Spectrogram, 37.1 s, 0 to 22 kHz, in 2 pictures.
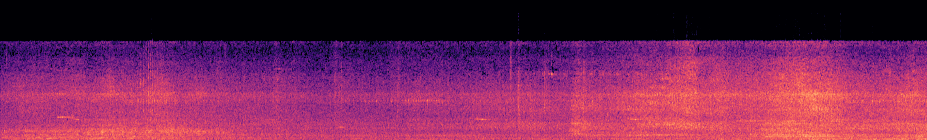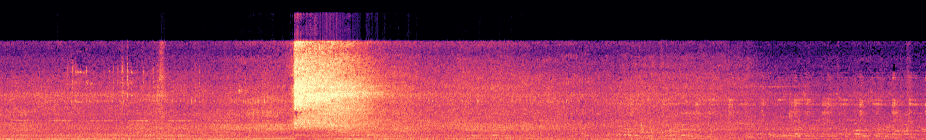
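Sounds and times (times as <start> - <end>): street traffic: 0.0 - 37.0
heavy vehicle engine running: 14.4 - 37.0
loud hiss: 24.4 - 26.2.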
